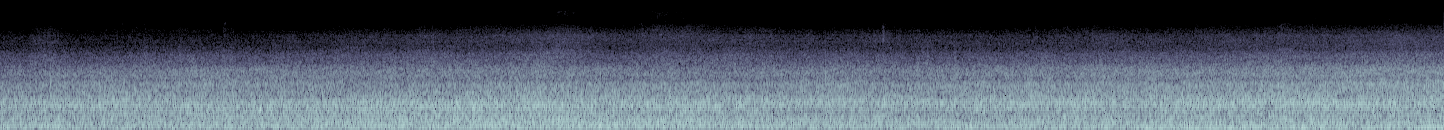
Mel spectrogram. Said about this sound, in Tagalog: Yan, daming sasakyan sa highway na yan guys.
